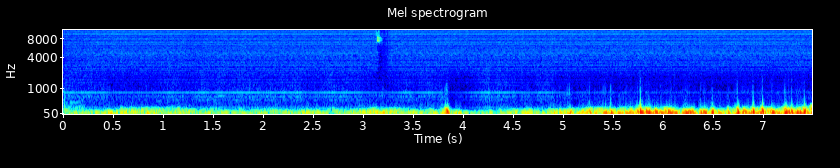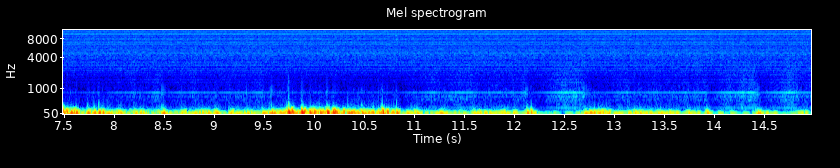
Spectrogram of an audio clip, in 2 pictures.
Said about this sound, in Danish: Det er den første optagelse af lyd fra Mars nogensinde, og vi har fundet den på NASA's hjemmeside. Vores lydingeniør Anders Bo Poulsen har forstærket signalet, og lyden fra roveren er filtreret fra.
